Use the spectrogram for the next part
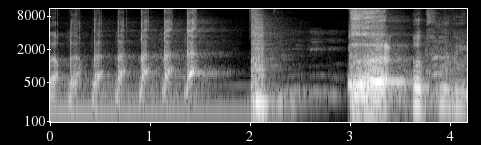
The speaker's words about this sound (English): Come on, kids, burp.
